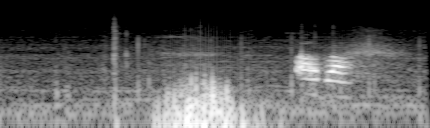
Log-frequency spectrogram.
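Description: Fists land with heavy, dull thuds.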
